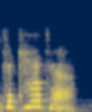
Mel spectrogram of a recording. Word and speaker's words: Takata: Thank you, Takata. Or Takata. Oh! I've been saying it wrong this whole time! It's Takata.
